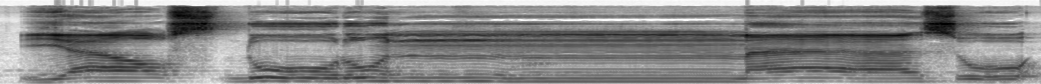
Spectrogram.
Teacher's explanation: Nun tasydid didengungkan yang lama, ya, wajibul gunnah.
